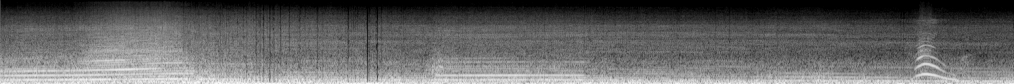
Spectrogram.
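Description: A tuned 2025 Suzuki GSX-R1000R sport bike engine revs up loudly with a rising, sweeping pitch, then drops back into a steady idle with a few short exhaust blips, and ends on one quick rev near the end.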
